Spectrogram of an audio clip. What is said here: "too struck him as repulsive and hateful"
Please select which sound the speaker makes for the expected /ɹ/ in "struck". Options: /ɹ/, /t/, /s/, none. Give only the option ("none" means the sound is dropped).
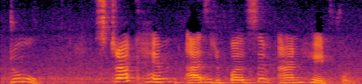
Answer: /ɹ/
